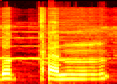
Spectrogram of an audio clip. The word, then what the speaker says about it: దుఃఖం: దుఃఖన్ అవ్యక్తాహి గతిర్ దుఃఖన్ దుఃఖం అనకూడదు పెదవులు కలవకూడదు మళ్ళా ఎందుకంటే అనుస్వరం తర్వాత తర్వాత చరణంలో దే ఉంది అంటే అనుస్వరం తర్వాత ద వచ్చింది కాబట్టి త ద ధ ఈ నాలుగు అక్షరాలు ఏది వచ్చినా గాని అనుస్వర ఉచ్చారణ న అవుతుంది అంటే ఐదవ అక్షరం న అవుతుంది. అందువల్లే దే ఉంది కాబట్టి ఇక్కడ అనుస్వరం నగా పలకాలి గతిర్ దుఃఖన్ దేహవద్విభి దేహ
